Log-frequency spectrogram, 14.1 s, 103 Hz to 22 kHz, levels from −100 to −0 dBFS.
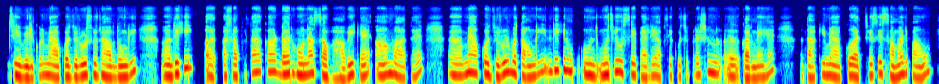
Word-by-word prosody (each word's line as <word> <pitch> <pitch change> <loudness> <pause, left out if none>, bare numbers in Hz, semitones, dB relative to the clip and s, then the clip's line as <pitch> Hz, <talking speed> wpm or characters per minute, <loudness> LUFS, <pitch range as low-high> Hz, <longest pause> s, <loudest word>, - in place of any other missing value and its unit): जी, 190 -1 +4
बिल्कुल 165 +3 0
मैं 195 -2 0
आपको 170 +1 +1
ज़रूर 175 +3 +3
सुझाव 185 -4 0
दूँगी। 170 +8 +2 0.4
अ, 180 0 +3
देखिए 295 +9 +2 0.2
अ, - - -1 0.2
असफलता 190 +6 -3
का 235 0 0
डर 210 +1 +5
होना 195 +2 +4
स्वाभाविक 175 -2 0
है, 180 +4 +1
आम 195 +3 +2
बात 170 -3 -3
है। 190 +6 -4 0.4
अ, - - -6 0.2
मैं 220 +4 +3
आपको 210 -2 +2
ज़रूर 185 +4 +2
बताऊँगी 195 0 0
लेकिन 260 0 +3 0.2
मु 195 - +4 0.3
मुझे 220 +5 0
उससे 215 -4 +1
पहले 175 +1 -5
आपसे 170 +1 -7
कुछ 170 -1 -12
प्रश्न 200 +3 -2
अ, 175 -4 -3
करने 155 +1 +1
हैं 215 +8 -5 0.5
ताकि 165 +4 -3
मैं 190 -1 +1
आपको 170 +2 -1
अच्छे 185 +4 -6
से 210 +3 -1
समझ 185 +2 +1
पाऊँ। 170 +7 -2
185 Hz, 180 wpm, -23 LUFS, 170-210 Hz, 0.5 s, डर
